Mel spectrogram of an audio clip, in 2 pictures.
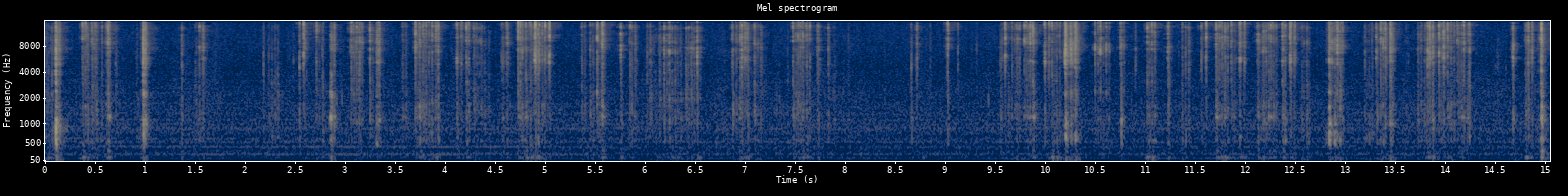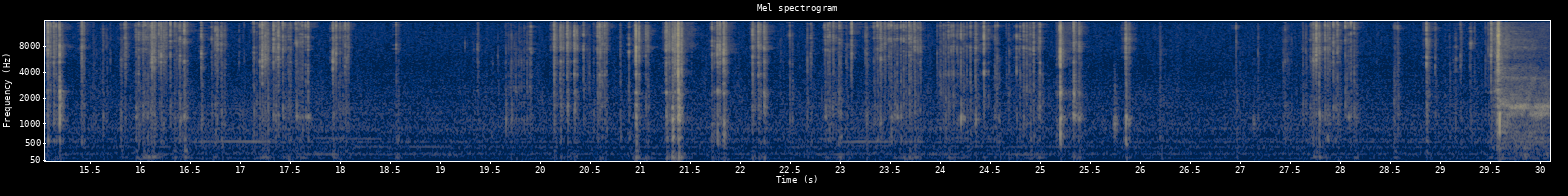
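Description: Computer keyboard typing, faint: irregular short runs of keystrokes with pauses between them.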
